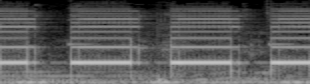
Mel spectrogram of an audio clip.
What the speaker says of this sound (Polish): Zamknij mordę, budzik.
